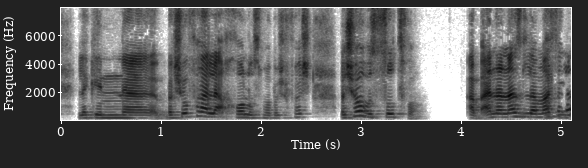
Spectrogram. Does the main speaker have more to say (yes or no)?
yes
